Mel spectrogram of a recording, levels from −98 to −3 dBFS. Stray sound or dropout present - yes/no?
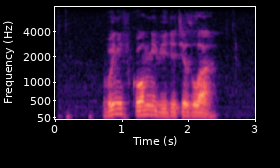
no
